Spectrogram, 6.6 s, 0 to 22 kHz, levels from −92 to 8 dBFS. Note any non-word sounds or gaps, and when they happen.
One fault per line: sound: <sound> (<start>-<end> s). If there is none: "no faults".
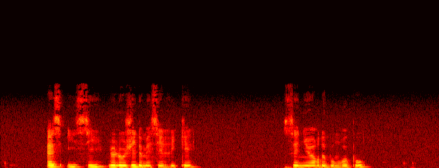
no faults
